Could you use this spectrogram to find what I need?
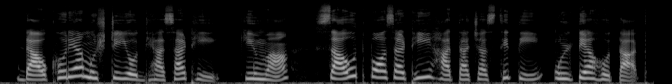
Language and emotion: Marathi, neutral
